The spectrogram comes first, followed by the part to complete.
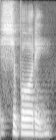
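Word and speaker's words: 絞り: correctly for us again shabari shabor shab you don't in Japanese you don't really say an R so it sounds more like a d shabot and um it's um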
